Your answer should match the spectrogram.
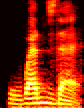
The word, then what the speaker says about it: Wednesday: dying on a hill wednesday has way too many silent letters in it i know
